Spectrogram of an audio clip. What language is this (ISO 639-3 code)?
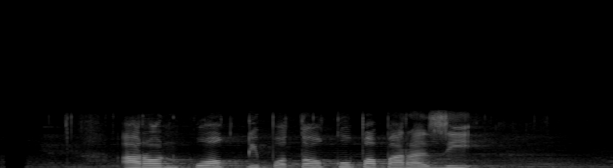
sun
